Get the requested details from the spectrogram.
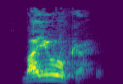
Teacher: o U, aqui o U, é mais forte do que o I. O som dele é mais forte.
